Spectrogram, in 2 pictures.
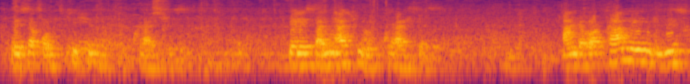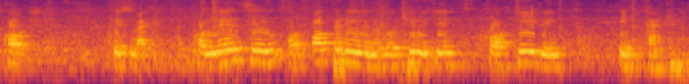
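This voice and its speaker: A loud man at a high pitch, with fairly even intonation and long, frequent pauses, plus audible room echo and noticeable background noise. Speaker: lawyer. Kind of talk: court argument. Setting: courtroom. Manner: formal.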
